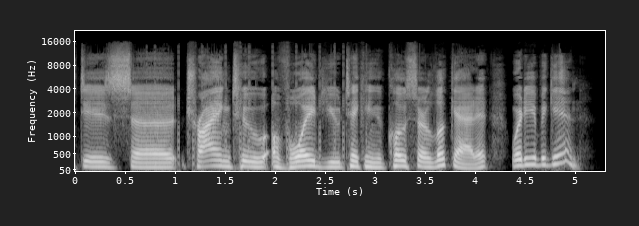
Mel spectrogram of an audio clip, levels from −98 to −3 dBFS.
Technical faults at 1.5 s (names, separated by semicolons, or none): GSM signalling bursts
